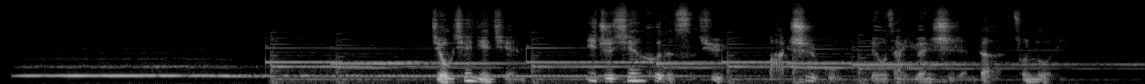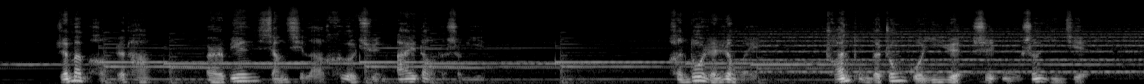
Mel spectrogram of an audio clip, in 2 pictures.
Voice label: 纪录片 配音

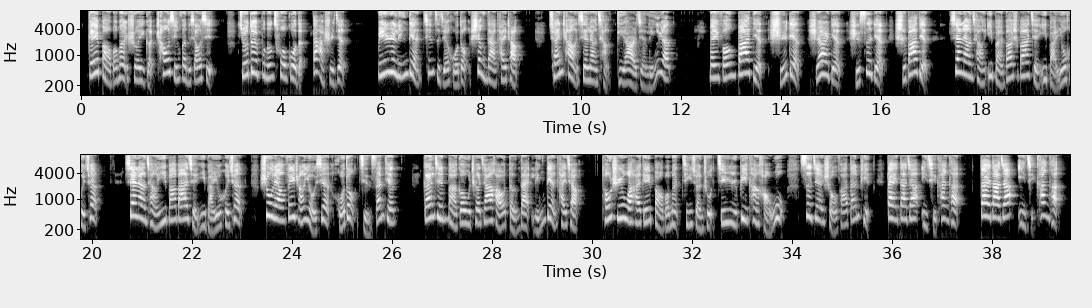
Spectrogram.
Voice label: 直播音

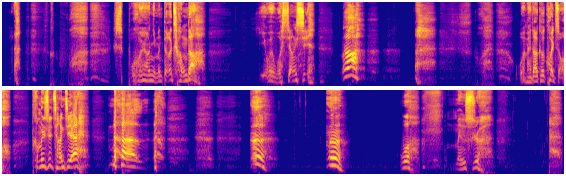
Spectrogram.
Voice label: 预告片 十六七岁少年音; 奥特曼

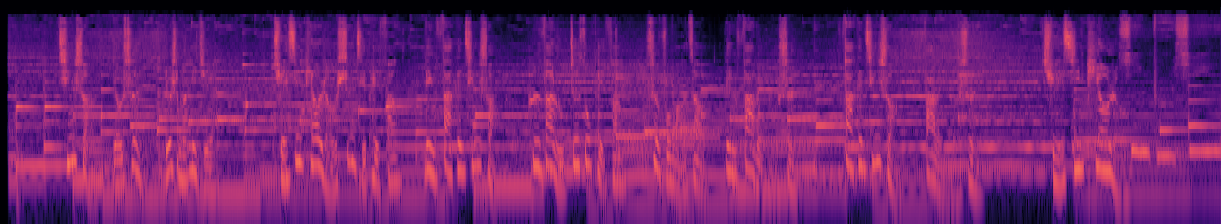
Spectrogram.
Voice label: 广告片配音; 良宫藏广告片配音

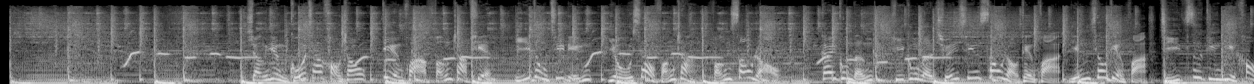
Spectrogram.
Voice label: 促销激情; 中国移动

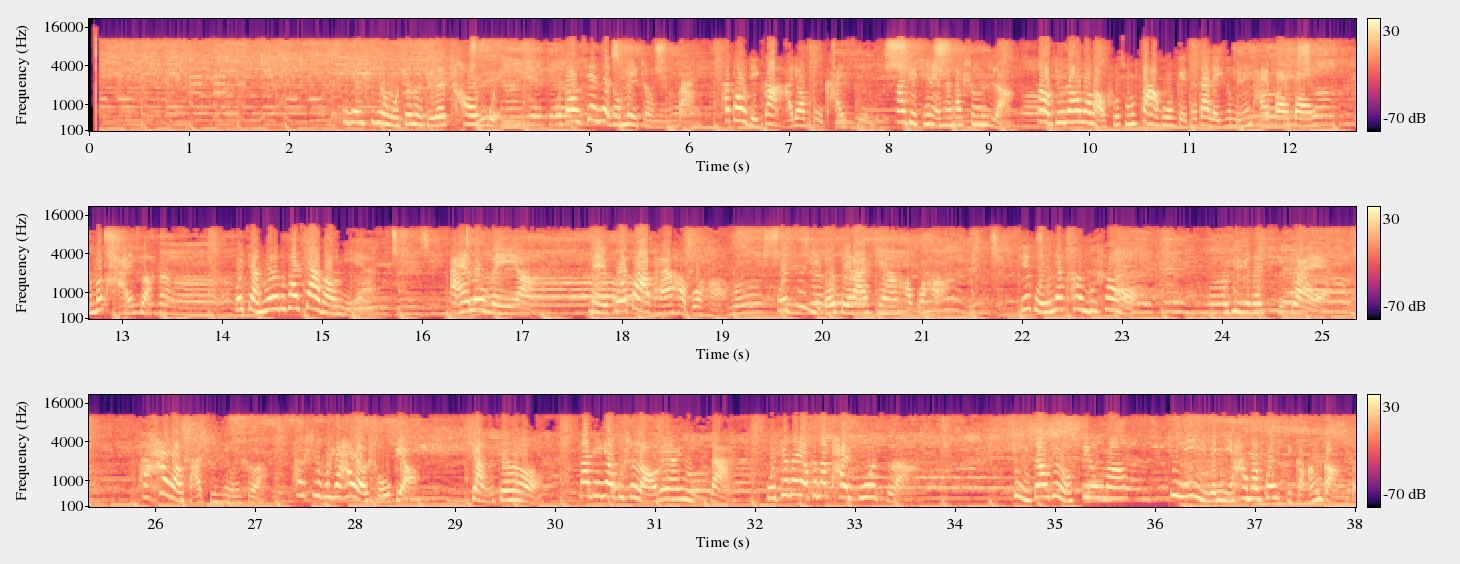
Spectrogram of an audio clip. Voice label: 台湾 东北腔

